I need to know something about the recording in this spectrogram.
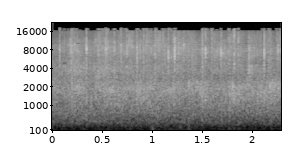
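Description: A crowd applauds steadily, many hands clapping in a dense, even wash of sound that stays at a constant level throughout, with no voices rising above it.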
